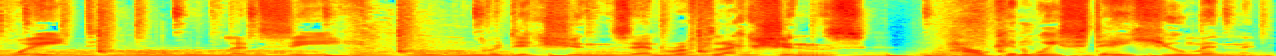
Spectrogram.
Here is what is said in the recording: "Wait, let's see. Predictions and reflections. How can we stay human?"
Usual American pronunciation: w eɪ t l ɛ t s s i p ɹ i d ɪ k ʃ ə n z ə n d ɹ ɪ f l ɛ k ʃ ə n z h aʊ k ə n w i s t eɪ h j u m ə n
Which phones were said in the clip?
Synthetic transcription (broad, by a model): w eɪ t l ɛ t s s i p ɹ i d ɪ k ʃ ə n z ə n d ɹ ɪ f l ɛ k ʃ ə n z h aʊ k ə n w i s t eɪ h j u m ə n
